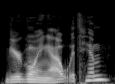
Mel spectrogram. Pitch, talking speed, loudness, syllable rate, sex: 135 Hz, 310 wpm, -17 LUFS, 5.8 syllables/s, male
